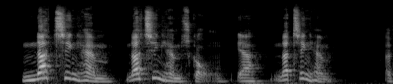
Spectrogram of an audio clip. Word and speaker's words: Nottingham: say it like that notingham nodding him forest with Robin Hood like quiet you're pronouncing the teas too much is it like nothing nothing nothing nothing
